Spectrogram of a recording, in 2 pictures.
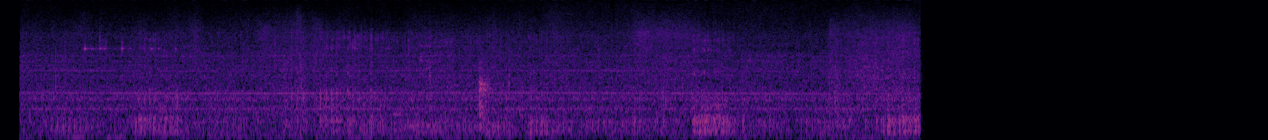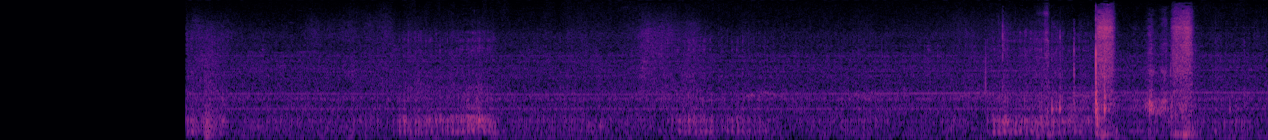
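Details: Indy, a pet cat, purrs while being "hypnotised": soft rhythmic pulsing rising and falling in steady breaths. A few seconds of silence break it midway, a faint steady tone runs beneath, and a brief sharp click comes near the end.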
